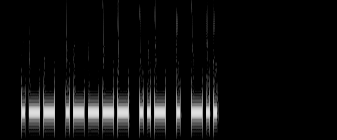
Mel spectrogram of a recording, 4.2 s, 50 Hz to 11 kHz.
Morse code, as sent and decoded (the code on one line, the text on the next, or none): .-- .---- ..- . -..
W1UED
